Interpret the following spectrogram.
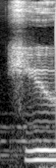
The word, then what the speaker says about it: HU: Spelt H-Y-U, pronounced Hugh, is the word of God.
